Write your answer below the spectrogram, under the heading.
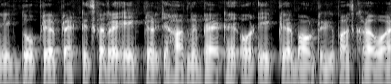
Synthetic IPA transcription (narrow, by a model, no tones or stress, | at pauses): eːk̚d̪oːpleːjəɾpɾɛːk̚ʈɪskɐɾːɐɦeʔeːk̚pleːjəɾkeɦaːt̪ʰmẽbɛːʈʰɦɛʔɔːɾʔeːk̚pleːjəɾbaːʊ̃ɳɖɾikepaːskʰɐɽaɦoa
